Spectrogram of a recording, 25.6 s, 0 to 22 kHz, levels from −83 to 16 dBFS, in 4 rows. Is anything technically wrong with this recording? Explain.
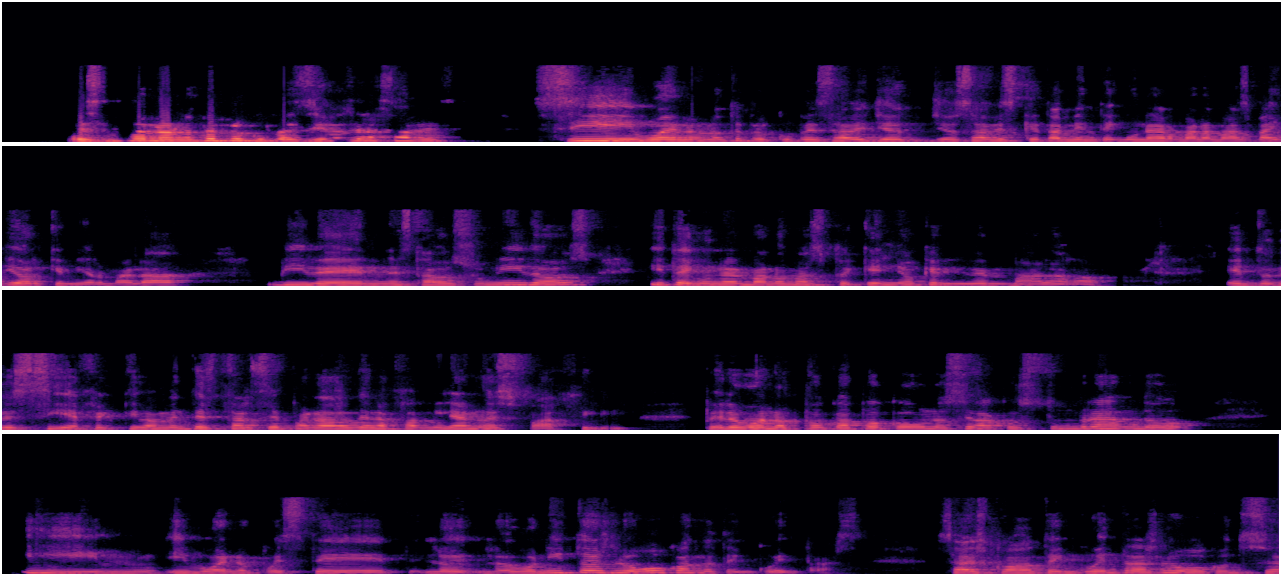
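Yes. Near the start, the microphone input was likely set too hot for the converter, a microphone overload, from 0.38 to 0.41 s and again from 0.68 to 1.06 s. Peaks ran about 4 dB and about 3 dB past the converter's limit, and their tops were flattened. In the first burst about a tenth of the samples are squared off. The second is longer but only its highest crests are affected. Both add a harsh, crackly grit to the loudest syllables.

The software then appears to have reacted to that hot signal with a microphone volume stepped down at 0.40, 1.41, 3.45 and 16.71 s. Each time, the input level was cut in a single jump rather than eased, by about 4 dB for the first three and about 2 dB for the last. The voice and the background drop together at once. The first step comes right on the tail of the clipped peak, and the level ends up noticeably quieter than where it began.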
